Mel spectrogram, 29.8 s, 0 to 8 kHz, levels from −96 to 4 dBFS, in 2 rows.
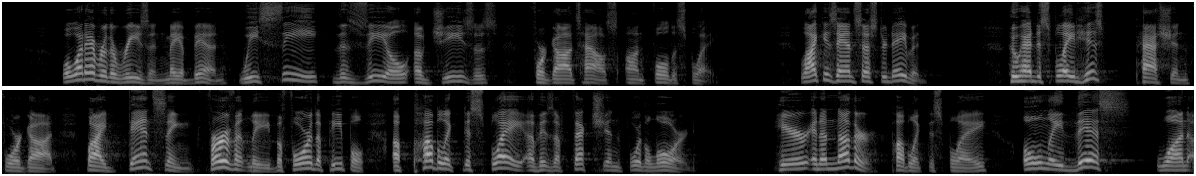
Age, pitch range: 40-59, 125-180 Hz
